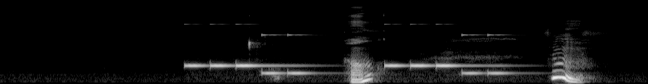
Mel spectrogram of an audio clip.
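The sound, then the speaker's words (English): A Disney voice assistant's timer alarm chimes in a repeating two-tone electronic pattern of steady higher and lower pulses, playing through twice, with short vocal bursts breaking in between and at the end. “Oh, it's the timer.”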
